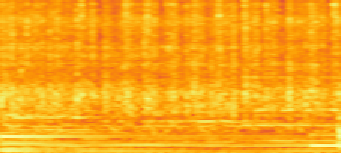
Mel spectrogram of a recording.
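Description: Battery-powered walking toy horse pulling a cart: a simple electronic melody plays over fast, steady clicking from its gear mechanism.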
